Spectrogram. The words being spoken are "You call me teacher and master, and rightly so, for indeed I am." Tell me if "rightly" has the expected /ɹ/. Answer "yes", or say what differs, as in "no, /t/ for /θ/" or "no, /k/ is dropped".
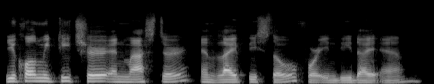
no, /l/ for /ɹ/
